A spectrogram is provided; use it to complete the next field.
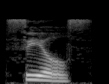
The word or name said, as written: seels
